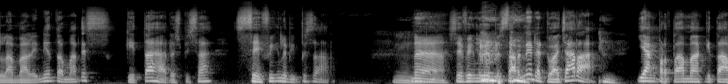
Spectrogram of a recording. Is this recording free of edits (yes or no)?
yes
